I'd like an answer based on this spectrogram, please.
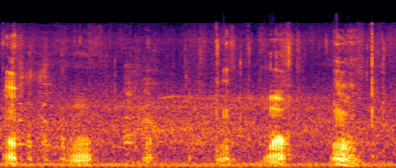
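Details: Newborn Kunekune piglets on a French farm estate: soft low grunts and a few higher squeaky notes in irregular bursts, over a constant low background hum.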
